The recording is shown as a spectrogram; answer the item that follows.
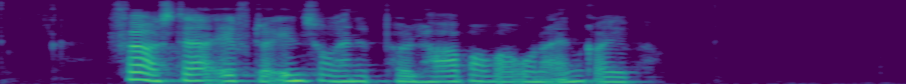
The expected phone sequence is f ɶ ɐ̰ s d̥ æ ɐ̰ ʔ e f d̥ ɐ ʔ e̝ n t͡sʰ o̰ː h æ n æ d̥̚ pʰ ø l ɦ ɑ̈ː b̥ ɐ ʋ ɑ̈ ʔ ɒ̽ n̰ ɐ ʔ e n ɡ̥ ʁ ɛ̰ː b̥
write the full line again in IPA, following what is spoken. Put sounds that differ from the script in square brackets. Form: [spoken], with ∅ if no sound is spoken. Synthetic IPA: f ɶ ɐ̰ s d̥ æ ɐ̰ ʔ e f d̥ ɐ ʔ e̝ n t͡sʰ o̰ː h æ n æ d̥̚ pʰ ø l ɦ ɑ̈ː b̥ ɐ ʋ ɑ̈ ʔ [ɔ̽] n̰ ɐ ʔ [æ] n ɡ̥ ʁ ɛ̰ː b̥

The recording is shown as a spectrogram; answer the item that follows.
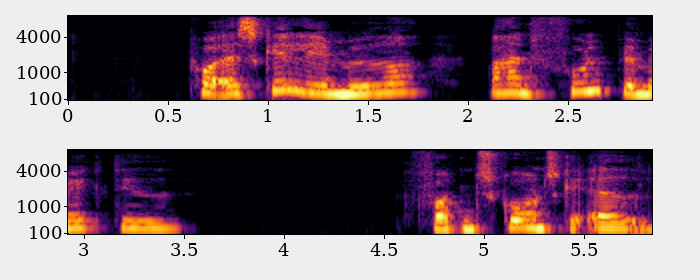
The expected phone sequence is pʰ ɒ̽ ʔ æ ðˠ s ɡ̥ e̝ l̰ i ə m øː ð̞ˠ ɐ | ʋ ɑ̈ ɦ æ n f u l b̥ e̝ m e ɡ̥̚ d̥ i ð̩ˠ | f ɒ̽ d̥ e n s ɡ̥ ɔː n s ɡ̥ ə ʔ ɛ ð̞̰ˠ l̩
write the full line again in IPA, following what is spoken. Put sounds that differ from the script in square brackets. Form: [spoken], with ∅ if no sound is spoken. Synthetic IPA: pʰ ɒ̽ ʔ æ ðˠ s ɡ̥ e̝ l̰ i ə m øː ð̞ˠ ɐ | ʋ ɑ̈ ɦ æ n f u l b̥ e̝ m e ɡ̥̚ d̥ i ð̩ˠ | f ɒ̽ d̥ e n s ɡ̥ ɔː n s ɡ̥ ə ʔ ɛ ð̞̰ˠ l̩

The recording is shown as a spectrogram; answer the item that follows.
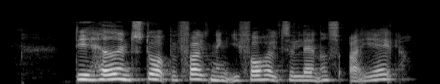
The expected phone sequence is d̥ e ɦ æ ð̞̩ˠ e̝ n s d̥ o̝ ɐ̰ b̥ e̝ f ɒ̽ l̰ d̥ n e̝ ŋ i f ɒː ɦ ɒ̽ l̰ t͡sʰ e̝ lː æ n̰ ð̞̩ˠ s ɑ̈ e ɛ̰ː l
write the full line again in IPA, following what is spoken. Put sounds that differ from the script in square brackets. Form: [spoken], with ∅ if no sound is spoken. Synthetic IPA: d̥ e ɦ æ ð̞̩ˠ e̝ n s d̥ o̝ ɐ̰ b̥ e̝ f ɒ̽ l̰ [ɡ̥] n e̝ ŋ i f ɒː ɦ ɒ̽ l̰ t͡sʰ e̝ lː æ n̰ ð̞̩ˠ s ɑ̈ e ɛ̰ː l

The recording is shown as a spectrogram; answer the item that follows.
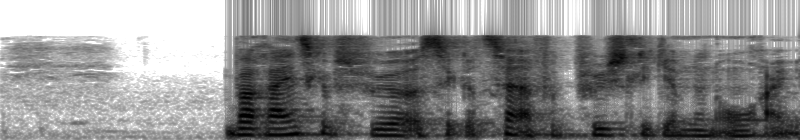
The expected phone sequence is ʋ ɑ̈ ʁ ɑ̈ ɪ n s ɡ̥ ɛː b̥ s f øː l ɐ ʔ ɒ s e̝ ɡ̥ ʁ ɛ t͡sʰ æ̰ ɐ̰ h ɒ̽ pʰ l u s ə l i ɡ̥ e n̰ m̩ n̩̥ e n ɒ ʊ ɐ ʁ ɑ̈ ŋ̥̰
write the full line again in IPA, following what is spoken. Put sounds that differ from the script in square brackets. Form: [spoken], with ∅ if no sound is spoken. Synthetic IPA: ʋ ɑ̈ ʁ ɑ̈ ɪ n s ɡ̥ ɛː b̥ s f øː [∅] ɐ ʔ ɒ s e̝ ɡ̥ ʁ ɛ t͡sʰ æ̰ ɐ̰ [f] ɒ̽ pʰ l u s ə l i ɡ̥ e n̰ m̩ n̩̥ e n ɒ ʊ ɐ ʁ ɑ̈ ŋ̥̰

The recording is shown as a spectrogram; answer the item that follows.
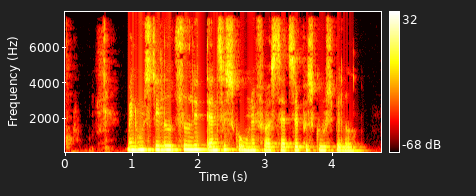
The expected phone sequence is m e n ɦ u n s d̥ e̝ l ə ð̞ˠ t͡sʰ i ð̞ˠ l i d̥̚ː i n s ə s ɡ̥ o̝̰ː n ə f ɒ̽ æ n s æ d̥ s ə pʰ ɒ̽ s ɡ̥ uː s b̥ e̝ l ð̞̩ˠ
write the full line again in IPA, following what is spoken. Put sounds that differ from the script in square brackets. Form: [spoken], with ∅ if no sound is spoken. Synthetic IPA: m e n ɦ u n s d̥ e̝ l ə ð̞ˠ t͡sʰ i ð̞ˠ l i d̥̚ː [æ] n s ə s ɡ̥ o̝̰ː n ə f ɒ̽ æ [∅] s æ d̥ s ə pʰ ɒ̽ s ɡ̥ uː s b̥ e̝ l ð̞̩ˠ

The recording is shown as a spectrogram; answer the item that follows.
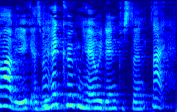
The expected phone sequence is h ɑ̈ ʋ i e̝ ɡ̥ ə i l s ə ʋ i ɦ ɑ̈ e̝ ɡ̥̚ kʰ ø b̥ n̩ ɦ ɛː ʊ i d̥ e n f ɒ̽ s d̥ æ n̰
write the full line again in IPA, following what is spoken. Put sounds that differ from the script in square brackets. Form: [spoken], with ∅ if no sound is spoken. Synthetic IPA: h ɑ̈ ʋ i e̝ ɡ̥ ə [æ] l s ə ʋ i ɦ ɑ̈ e̝ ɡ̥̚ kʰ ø [ɡ̥] n̩ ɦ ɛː ʊ i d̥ e n f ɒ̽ s d̥ æ n̰

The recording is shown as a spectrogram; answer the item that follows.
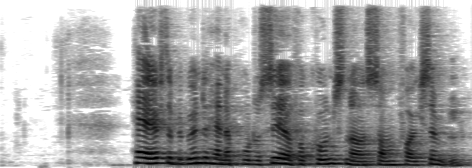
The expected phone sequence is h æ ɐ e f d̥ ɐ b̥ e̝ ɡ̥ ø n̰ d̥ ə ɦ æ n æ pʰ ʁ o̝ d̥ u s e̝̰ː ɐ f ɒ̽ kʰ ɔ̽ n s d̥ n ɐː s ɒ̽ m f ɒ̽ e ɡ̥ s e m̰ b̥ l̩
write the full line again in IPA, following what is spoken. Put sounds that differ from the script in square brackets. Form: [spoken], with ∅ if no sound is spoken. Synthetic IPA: h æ ɐ e f d̥ ɐ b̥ e̝ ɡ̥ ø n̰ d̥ ə ɦ æ n æ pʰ ʁ o̝ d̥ u s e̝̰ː ɐ f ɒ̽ kʰ ɔ̽ n s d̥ n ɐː s ɒ̽ m f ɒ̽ e ɡ̥ s e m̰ b̥ l̩

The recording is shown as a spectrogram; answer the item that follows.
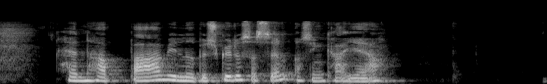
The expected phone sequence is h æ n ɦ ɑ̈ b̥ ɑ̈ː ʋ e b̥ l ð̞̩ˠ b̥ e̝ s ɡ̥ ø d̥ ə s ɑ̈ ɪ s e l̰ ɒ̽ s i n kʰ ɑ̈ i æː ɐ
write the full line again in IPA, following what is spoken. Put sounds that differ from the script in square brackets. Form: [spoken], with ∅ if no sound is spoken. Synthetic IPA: h æ n ɦ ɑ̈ b̥ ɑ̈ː ʋ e [∅] l ð̞̩ˠ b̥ e̝ s ɡ̥ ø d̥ ə s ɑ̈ ɪ s e l̰ ɒ̽ s i n kʰ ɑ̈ i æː ɐ

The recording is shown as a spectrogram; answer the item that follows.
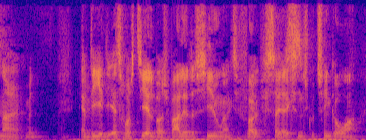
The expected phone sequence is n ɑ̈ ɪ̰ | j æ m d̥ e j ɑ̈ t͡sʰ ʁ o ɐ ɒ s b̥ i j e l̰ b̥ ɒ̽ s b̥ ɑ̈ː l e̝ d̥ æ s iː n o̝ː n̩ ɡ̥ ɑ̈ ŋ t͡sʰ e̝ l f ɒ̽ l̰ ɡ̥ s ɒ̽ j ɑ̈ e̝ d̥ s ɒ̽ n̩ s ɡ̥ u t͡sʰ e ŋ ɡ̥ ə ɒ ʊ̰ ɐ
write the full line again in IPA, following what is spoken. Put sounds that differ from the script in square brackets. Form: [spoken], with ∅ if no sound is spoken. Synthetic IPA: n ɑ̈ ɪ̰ | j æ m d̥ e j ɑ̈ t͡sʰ ʁ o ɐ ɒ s [d̥] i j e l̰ b̥ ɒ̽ s b̥ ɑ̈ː l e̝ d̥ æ s iː n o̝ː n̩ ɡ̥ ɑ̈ ŋ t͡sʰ e̝ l f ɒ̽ l̰ ɡ̥ s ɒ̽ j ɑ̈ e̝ [ɡ̥] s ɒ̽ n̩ s ɡ̥ u t͡sʰ e ŋ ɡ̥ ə ɒ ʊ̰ ɐ

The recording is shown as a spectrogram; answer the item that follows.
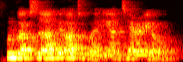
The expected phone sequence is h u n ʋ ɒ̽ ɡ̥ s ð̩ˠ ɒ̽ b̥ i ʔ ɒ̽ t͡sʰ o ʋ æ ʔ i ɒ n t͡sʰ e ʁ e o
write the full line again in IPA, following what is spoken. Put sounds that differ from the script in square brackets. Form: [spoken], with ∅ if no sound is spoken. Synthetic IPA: h u n ʋ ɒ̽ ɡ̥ s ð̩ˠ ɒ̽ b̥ i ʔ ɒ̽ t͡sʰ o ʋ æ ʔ i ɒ n t͡sʰ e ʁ [i] o

